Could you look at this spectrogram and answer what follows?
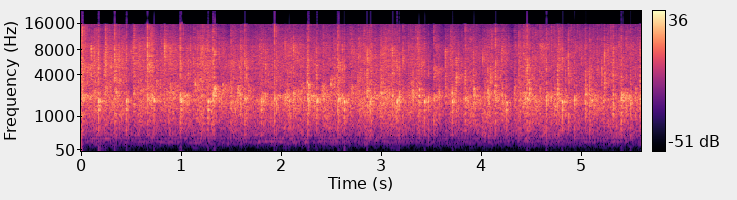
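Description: Audience applauding loudly, many hands clapping in a dense, steady patter.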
